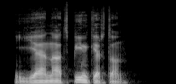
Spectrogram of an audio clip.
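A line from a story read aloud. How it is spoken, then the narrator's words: Calm. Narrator (Russian): спокойно ответил сыщик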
